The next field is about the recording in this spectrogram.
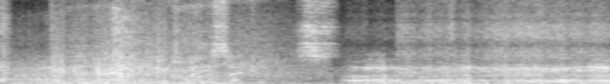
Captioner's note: engine roaring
